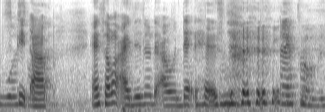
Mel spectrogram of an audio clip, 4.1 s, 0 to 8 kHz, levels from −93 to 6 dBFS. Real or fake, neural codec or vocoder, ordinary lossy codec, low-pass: real; none; none; none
